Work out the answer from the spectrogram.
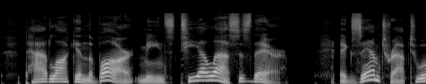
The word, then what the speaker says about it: TLS: Pronounce TLS crisp on each letter.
